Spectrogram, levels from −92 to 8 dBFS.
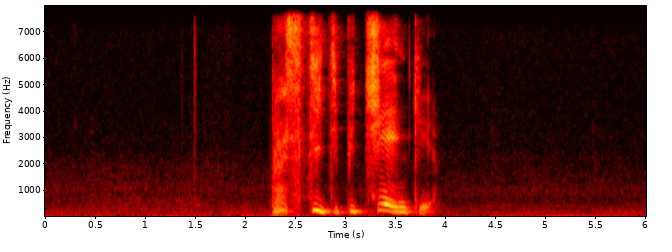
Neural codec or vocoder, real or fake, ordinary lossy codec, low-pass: none; real; none; none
